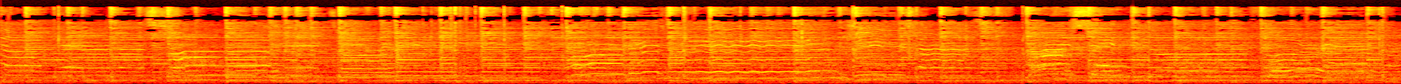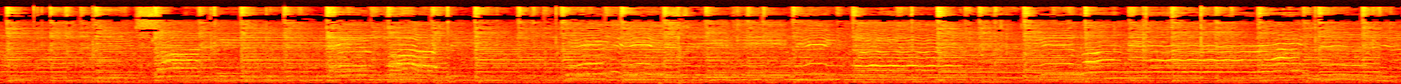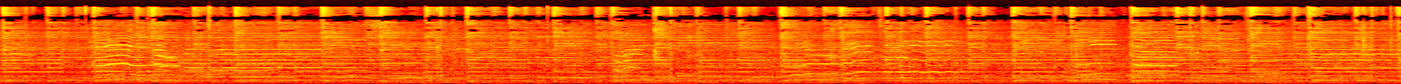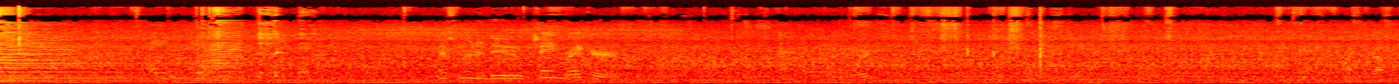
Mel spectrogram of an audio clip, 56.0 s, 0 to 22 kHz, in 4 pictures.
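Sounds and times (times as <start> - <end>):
group singing: 0.0 - 43.1
strummed acoustic guitar: 0.0 - 46.6.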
